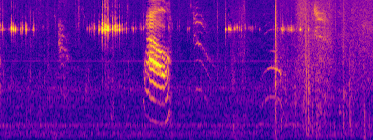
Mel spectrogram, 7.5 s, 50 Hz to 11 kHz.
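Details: A high, wavering mew from a newborn kitten of a Siamese mother's first litter, born 3 December 2016, loud and harmonic near the middle, followed by softer, thin rising squeaks and faint high chirps.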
